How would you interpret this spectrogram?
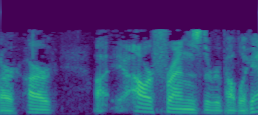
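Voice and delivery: usual speaking voice

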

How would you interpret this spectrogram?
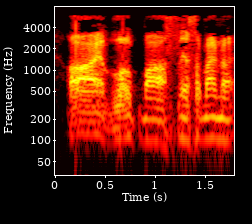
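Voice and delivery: clumsy, creaky, rough put-on mobster voice. Quoting the old mafia bosses who invoked the Fifth, in a bad mafia voice. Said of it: "I can't even do a good mafia voice".

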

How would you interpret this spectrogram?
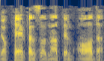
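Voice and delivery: stock bad-guy villain German accent. Demonstrating his go-to villain voice: stock bad-guy German accent. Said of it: "that's my stock bad guy German accent".

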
